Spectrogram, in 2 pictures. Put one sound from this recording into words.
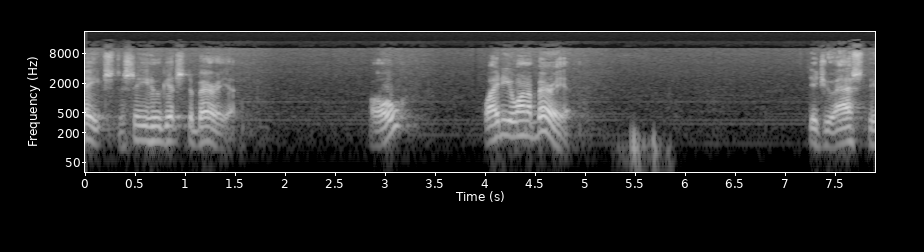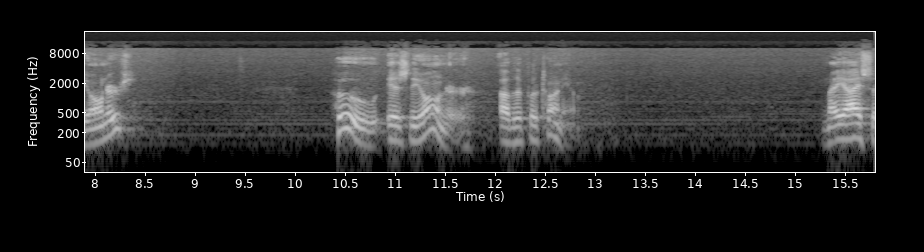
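A middle-aged man speaks slowly and deliberately, close to a microphone, with long pauses.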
